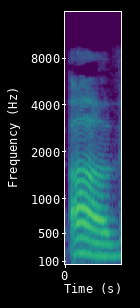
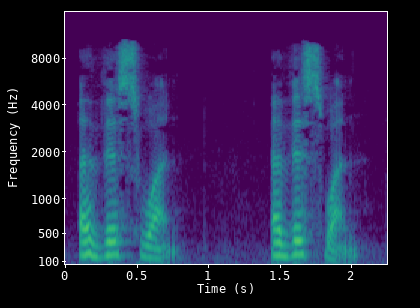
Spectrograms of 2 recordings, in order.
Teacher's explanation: the word of is simply pronounced uh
